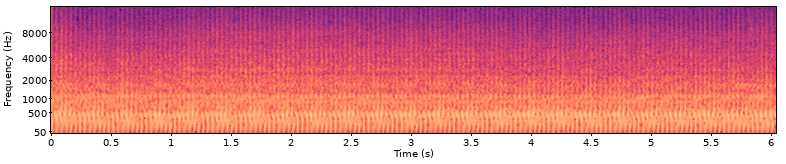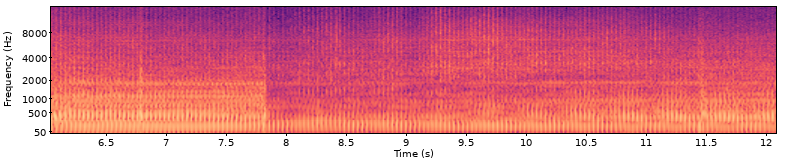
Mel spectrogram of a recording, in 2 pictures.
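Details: 1996 Brave log splitter, about 30 years old, revived after its engine had seemed to seize; splitting wood on a cold, windy day, the single-cylinder engine runs steady, dipping briefly under load and recovering smoothly; healthy.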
